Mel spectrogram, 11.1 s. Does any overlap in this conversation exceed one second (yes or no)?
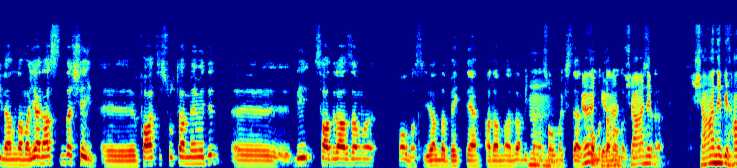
yes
